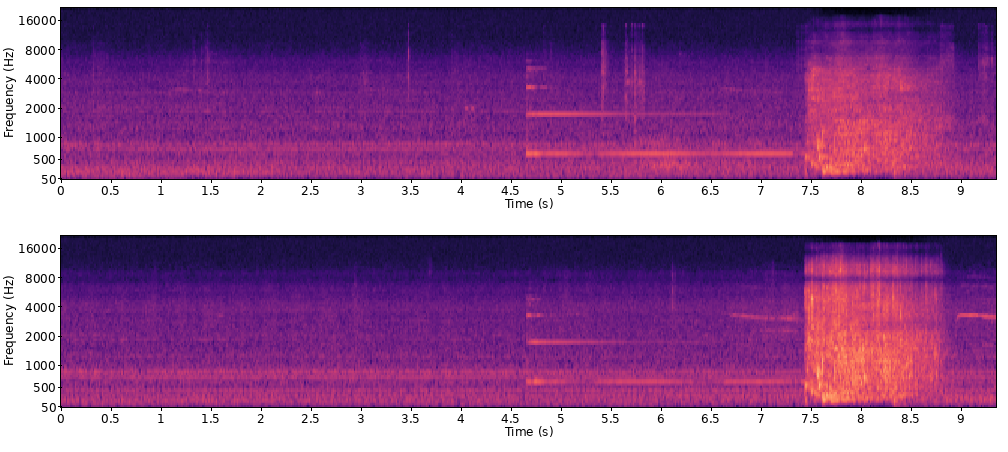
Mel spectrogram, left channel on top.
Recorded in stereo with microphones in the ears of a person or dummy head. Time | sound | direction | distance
4.7 | a clink | 50° left (ahead or behind) | 5 m
7.4 | a splash | 65° right (ahead or behind) | 0.7 m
